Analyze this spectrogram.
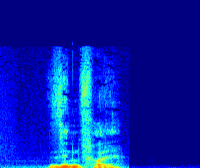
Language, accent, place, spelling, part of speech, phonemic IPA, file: German, Germany, Berlin, sinnvoll, adjective, /ˈzɪnfɔl/, De-sinnvoll.ogg
- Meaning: 1. meaningful 2. sensible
